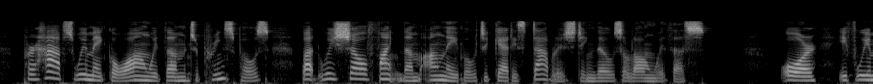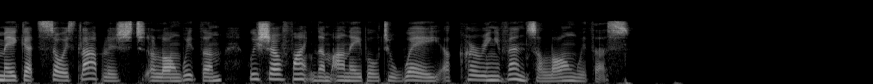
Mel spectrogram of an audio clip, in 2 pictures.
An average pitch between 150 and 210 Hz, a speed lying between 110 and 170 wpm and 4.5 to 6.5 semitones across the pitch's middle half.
Yes: medium, 185 Hz; average, 155 wpm; average, 5.1 semitones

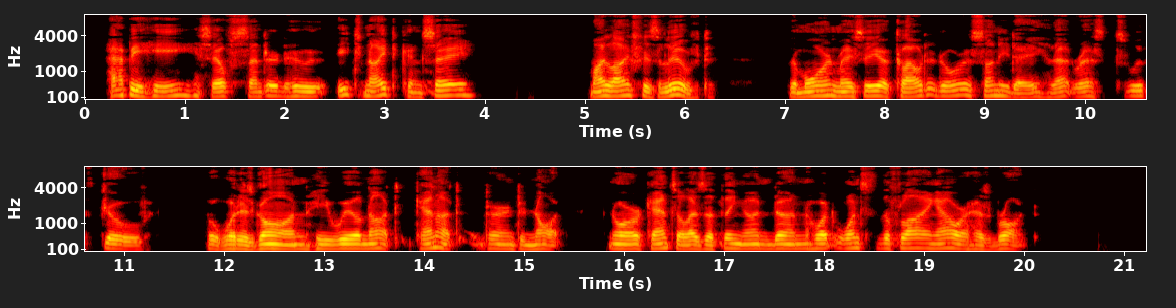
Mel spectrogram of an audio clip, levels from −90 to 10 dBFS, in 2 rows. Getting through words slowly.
No: average, 145 wpm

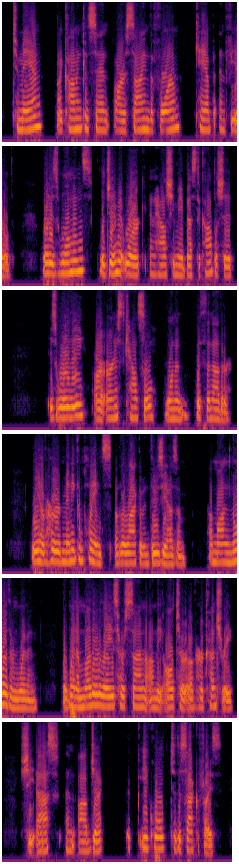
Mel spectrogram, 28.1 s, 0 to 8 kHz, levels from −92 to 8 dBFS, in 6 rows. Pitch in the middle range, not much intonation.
Yes: medium, 175 Hz; narrow, 2.2 semitones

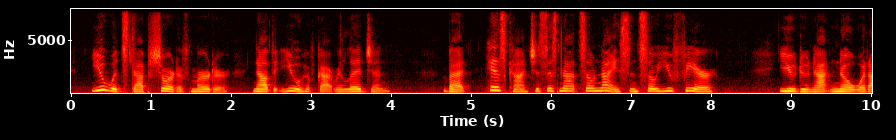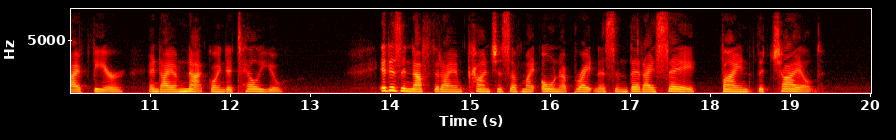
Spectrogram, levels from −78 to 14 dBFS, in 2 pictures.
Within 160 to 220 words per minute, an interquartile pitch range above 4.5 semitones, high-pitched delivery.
No: average, 170 wpm; narrow, 2.5 semitones; high, 195 Hz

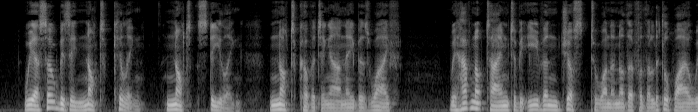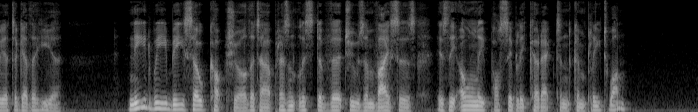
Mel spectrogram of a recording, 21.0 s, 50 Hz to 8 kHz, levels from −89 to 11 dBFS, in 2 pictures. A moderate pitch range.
Yes: average, 3.6 semitones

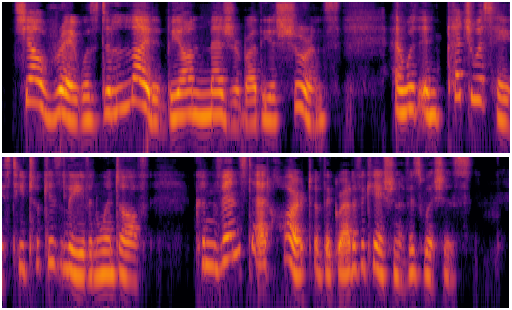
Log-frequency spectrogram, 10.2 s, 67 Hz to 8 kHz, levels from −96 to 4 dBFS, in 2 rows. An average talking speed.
Yes: average, 170 wpm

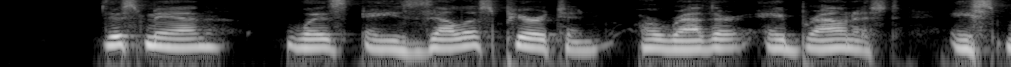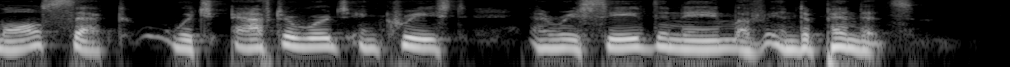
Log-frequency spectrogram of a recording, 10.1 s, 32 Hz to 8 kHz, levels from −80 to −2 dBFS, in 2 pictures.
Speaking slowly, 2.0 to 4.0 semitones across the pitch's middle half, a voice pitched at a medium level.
Yes: slow, 130 wpm; average, 2.7 semitones; medium, 155 Hz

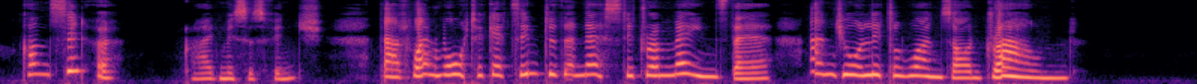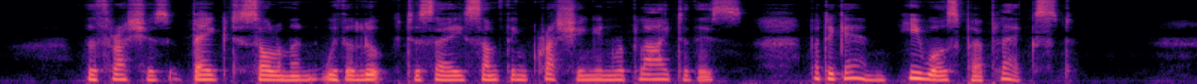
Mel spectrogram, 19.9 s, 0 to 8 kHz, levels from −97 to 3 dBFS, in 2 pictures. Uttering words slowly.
Yes: slow, 120 wpm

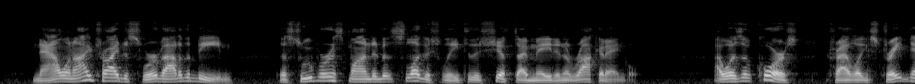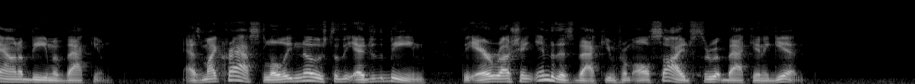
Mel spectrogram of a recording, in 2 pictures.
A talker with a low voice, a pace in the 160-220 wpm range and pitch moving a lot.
Yes: low, 115 Hz; average, 195 wpm; wide, 6.6 semitones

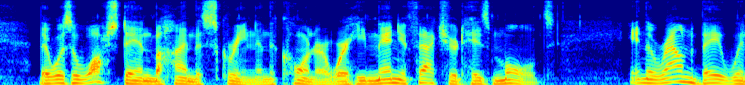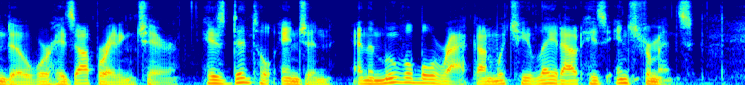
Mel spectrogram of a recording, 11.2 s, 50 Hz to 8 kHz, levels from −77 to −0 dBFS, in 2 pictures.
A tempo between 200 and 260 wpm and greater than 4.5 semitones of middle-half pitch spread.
Yes: fast, 205 wpm; average, 5.2 semitones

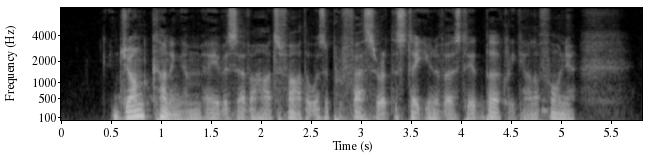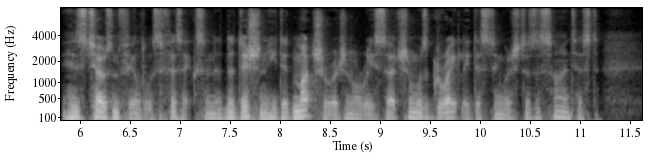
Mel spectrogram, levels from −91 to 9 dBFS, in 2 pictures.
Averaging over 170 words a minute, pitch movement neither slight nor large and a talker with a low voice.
Yes: average, 180 wpm; average, 3.4 semitones; very low, 85 Hz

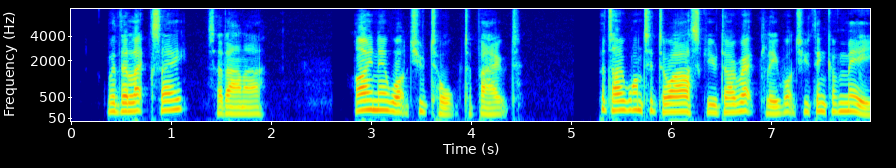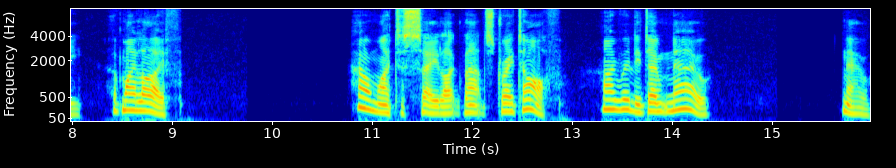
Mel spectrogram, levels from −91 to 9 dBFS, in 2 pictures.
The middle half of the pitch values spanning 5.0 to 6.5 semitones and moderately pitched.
Yes: average, 5.3 semitones; medium, 175 Hz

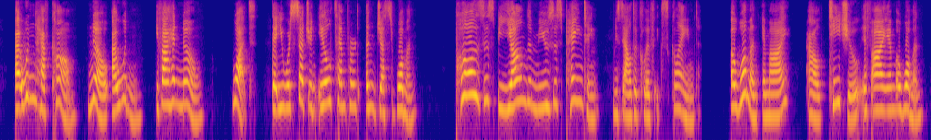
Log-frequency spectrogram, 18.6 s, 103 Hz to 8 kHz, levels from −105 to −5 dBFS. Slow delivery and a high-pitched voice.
Yes: slow, 130 wpm; very high, 280 Hz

